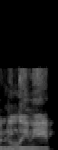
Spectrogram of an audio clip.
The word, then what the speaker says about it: Kundalini: So you had this feeling to write, then you found this Kundalini. Am I saying it right? – Yep, exactly. – Kundalini meditation.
